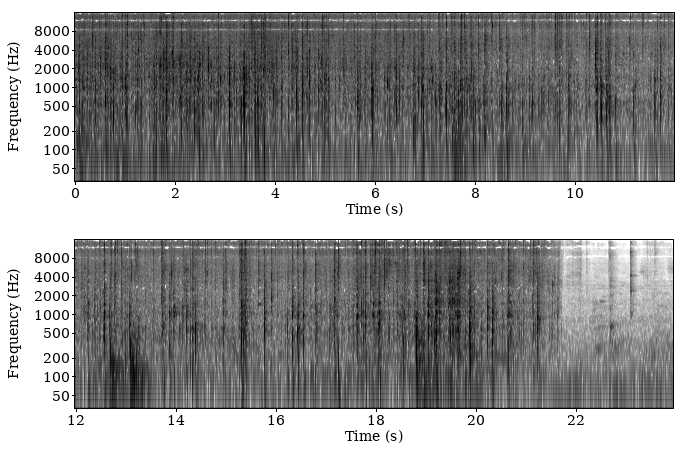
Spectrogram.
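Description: Tofu slices sizzling and crackling in hot oil as they pan-fry golden brown in a nonstick wok. The sizzle cuts off suddenly near the end, leaving a few faint clicks of metal tongs setting the tofu on a plate.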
